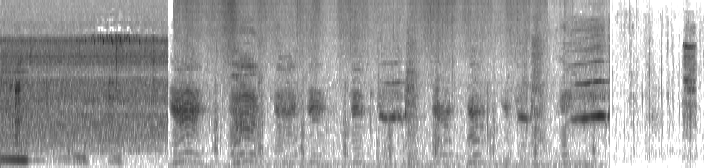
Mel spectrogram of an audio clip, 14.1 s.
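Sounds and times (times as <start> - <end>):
faint deer calls: 3.4 - 12.2
rhinoceros calls: 3.4 - 12.2.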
